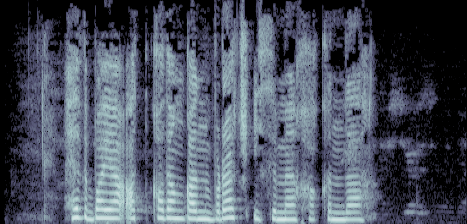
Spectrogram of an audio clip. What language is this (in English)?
Bashkir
